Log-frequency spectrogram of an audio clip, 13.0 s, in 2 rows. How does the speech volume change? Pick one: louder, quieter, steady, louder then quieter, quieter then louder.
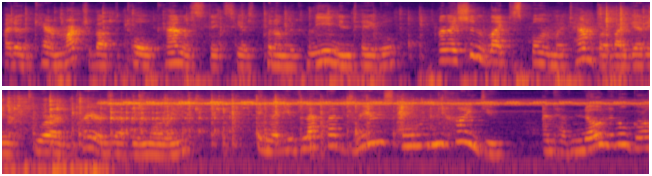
steady.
